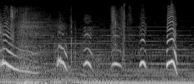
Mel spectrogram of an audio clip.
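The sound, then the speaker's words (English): A dog barks desperately: a drawn-out whine followed by five quick, high-pitched yelping barks in an uneven rhythm, over a low steady rumble. “As Zack moves closer, the barks grow louder and more desperate.”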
